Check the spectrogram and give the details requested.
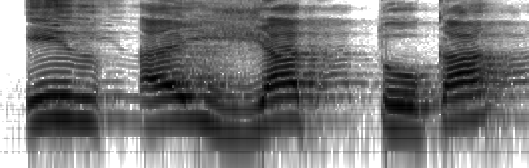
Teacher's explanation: حمزہ کو یا کے ساتھ ملائیں گے تو یا کی آواز آئے گی اور پھر فوراً بعد تا کی آواز آئے گی۔ دال کو ہم نے بالکل بھی نہیں پڑھنا۔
